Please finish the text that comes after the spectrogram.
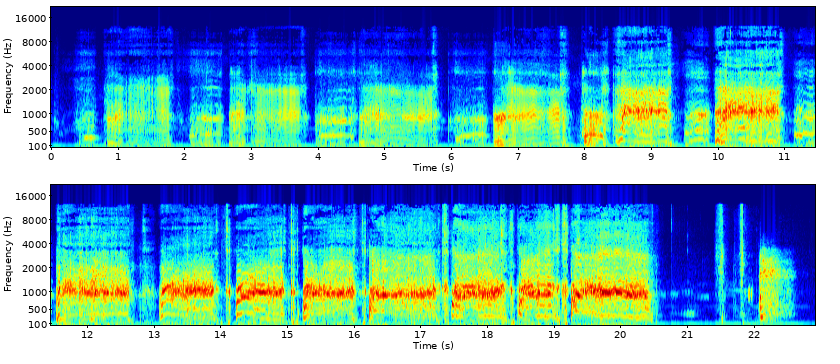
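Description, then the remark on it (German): A person vocally imitates polar bears mating with a long series of rough, rhythmic growling groans and snorting grunts, swelling in loudness for about twenty seconds before stopping abruptly. “ähm, jetzt kannst du mal vormachen, wie die sich paaren.”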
